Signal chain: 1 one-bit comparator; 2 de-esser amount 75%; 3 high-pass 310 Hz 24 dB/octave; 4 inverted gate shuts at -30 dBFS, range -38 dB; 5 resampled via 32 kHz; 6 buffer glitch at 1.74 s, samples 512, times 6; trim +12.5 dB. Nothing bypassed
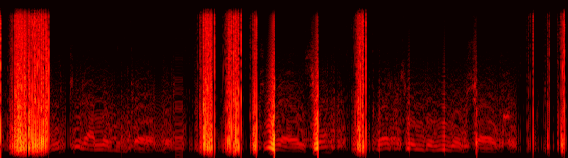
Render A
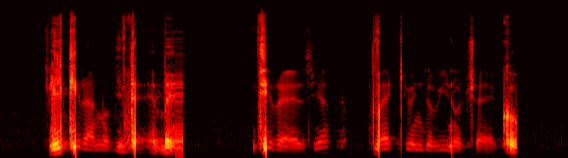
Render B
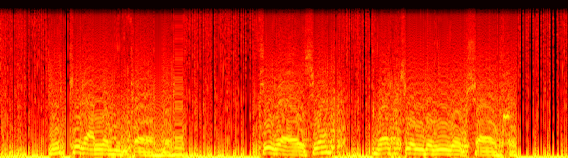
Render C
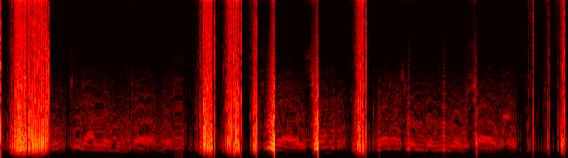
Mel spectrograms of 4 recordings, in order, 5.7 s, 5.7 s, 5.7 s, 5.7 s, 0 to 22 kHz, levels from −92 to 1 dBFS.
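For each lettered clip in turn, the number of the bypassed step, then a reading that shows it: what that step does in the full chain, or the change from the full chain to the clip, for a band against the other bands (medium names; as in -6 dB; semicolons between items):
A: 1, 8 kHz band -5.5 dB; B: 3, 125 Hz band +22.5 dB; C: 5, loudness change +1.0 LU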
